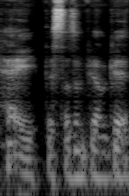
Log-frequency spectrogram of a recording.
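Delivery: ordinary delivery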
